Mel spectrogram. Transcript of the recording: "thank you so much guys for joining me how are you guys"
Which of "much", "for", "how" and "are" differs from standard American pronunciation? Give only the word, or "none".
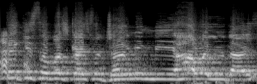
are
